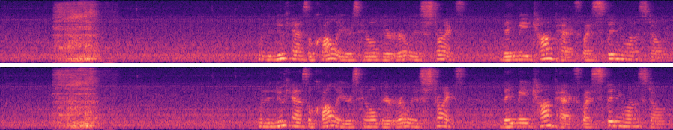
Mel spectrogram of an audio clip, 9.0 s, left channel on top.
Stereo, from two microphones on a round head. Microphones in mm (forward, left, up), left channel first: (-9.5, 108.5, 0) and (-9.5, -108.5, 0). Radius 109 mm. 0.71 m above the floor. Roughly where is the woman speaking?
Right.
